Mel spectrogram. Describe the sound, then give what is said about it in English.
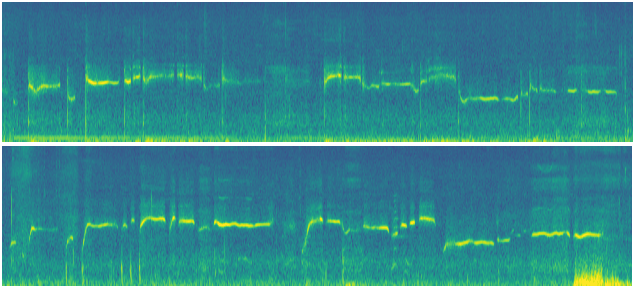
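A person whistles a film theme tune during a walk, a clear, steady melody of sustained notes rising and falling over about twenty-five seconds, with a faint outdoor rumble underneath and no talking. “That's me whistling the Jurassic Park theme tune”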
